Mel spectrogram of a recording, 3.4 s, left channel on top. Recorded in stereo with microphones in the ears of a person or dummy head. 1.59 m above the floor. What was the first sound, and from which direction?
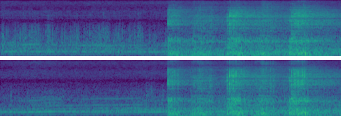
Sawing, 25° right (ahead or behind).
